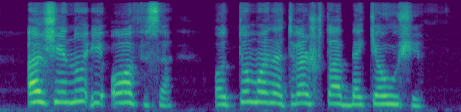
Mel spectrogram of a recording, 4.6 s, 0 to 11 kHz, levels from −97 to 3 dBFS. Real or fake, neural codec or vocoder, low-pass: fake; vocoder, 22.05 kHz, 80 mel bands, WaveNeXt; 9.9 kHz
